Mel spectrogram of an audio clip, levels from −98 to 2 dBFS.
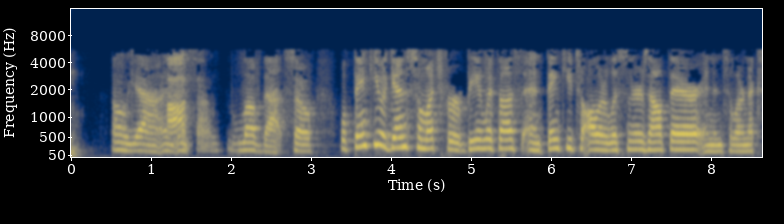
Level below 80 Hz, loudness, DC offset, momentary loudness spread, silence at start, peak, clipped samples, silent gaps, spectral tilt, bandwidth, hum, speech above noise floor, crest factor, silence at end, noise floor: -56 dBFS; -17 LUFS; under 0.1%; 12 LU; 0 s; -2 dBFS; under 0.1%; none; -9.5 dB/octave; 5.8 kHz; none; 21 dB; 16 dB; 0 s; -38 dBFS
